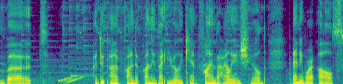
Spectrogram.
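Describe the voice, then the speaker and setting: Soft-spoken and calm, at a very slow pace, with music in the background. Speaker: gamer. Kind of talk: gameplay commentary.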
